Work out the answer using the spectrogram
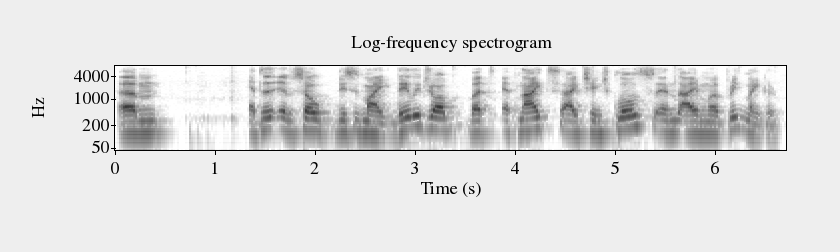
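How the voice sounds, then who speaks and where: A middle-aged man from Portugal talks in a relaxed interview, stopping and restarting often and filling the gaps with ums. His voice sits at an ordinary pitch. The sound comes over a video call and is slightly dull. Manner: halting, many fillers and restarts. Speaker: guest printmaker. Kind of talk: casual interview talk.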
